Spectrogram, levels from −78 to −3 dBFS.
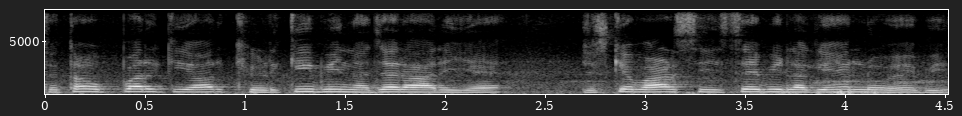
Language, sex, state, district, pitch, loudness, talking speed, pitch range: Hindi, male, Bihar, Araria, 215 Hz, -17 LUFS, 240 wpm, 200-235 Hz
